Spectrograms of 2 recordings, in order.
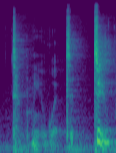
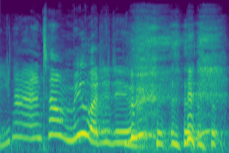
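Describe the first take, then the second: First: Whispered mock retort; hushed defiance. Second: High, louder sassy retort; hammed-up refusal to be bossed; mock defiance. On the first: Fiancee defying the warning, whispered mock defiance. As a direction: mouth off under the breath, whispering. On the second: Fiancee told not to ride bike, mock defiance.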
